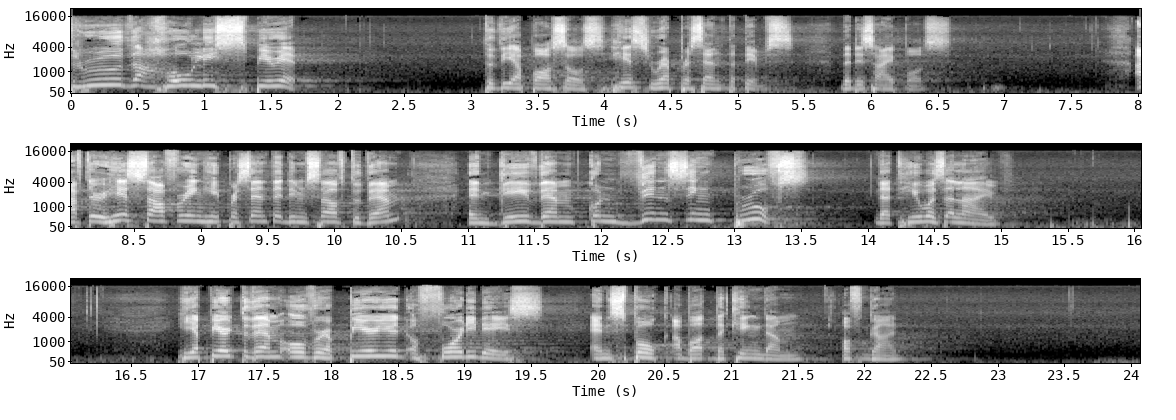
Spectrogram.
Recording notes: This podcast was recorded last May 9, 2021 | 9:45 AM at Ebenezer Community Alliance Church.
